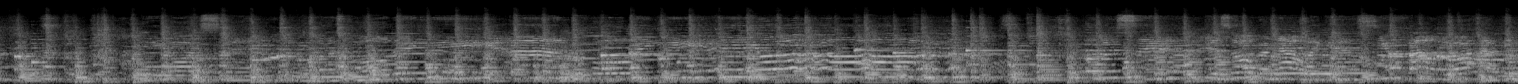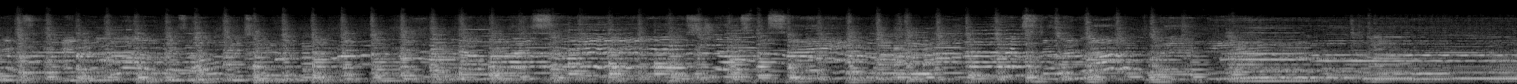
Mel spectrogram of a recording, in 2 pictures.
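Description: Small classic-jazz band playing a late-1920s-style song live, with a female vocalist singing over the band.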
